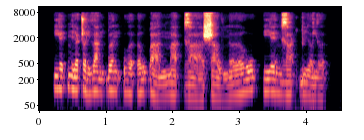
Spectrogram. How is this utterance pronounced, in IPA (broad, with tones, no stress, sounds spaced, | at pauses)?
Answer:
j e˦˥ t̚ n i˧˥ ə̯ ʈ ə˨˩˦ j l a˧ n ɓ əː˧ n ʔ u˨˩ ə̯ ʔ ə˧ w ɓ aː˨˩˨ n m a˨˩ k̚ ɣ aː˨˩˨ ʂ a˨˩ w n əː˧˥ w | j e˨˩ n ɣ a˨˩ k̚ ɓ i˨˩ ə̯ j ə˨˩ k̚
